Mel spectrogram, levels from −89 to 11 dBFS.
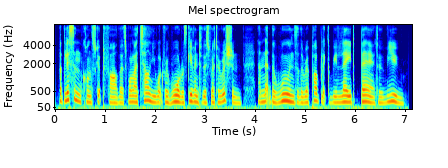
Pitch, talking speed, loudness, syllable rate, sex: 170 Hz, 225 wpm, -17 LUFS, 5.8 syllables/s, female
